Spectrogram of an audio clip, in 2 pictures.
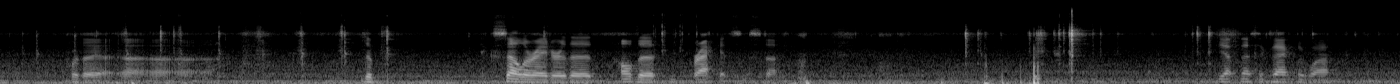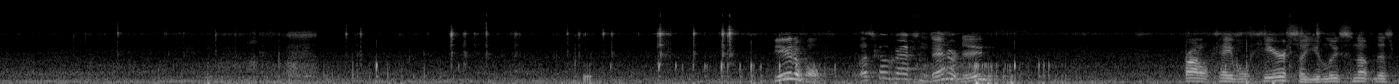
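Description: Metal parts click and clink under working hands.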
